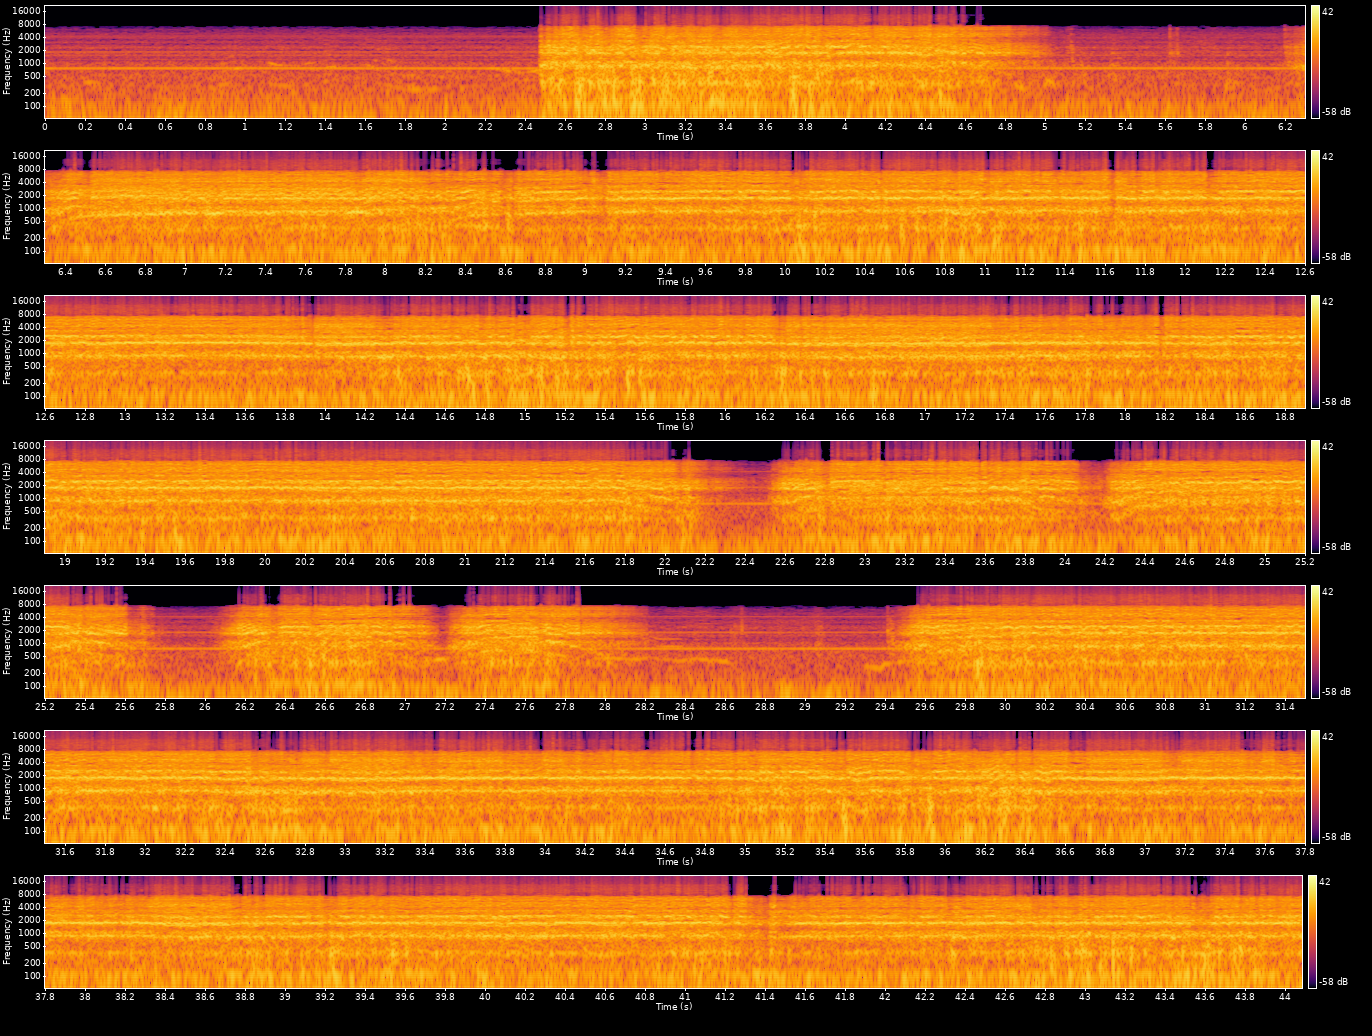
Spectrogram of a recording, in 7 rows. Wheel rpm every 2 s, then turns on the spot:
0, 120, 90, 130, 210, 230, 230, 220, 220, 220, 200, 110, 120, 80, 30, 200, 220, 220, 220, 220, 220, 230.
none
